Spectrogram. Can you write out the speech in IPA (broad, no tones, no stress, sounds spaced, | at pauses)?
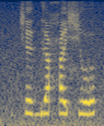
c e ɡ e ħ ɛ ɕ ʊ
